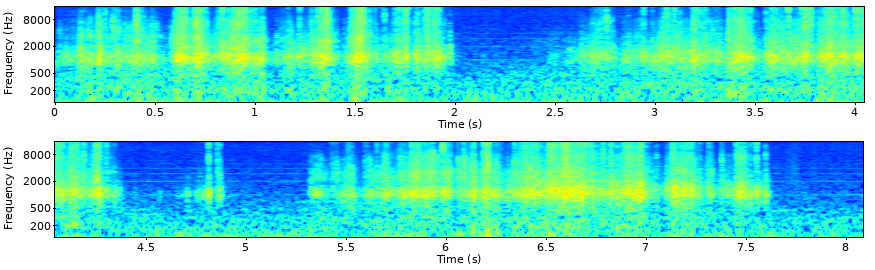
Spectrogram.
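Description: Fingers with long nails dig into and stir an open clear container full of plastic rhinestones. The result is a bright, crunchy rattling and crinkling of many small pieces shifting together, coming in three long bursts separated by short quiet pauses.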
